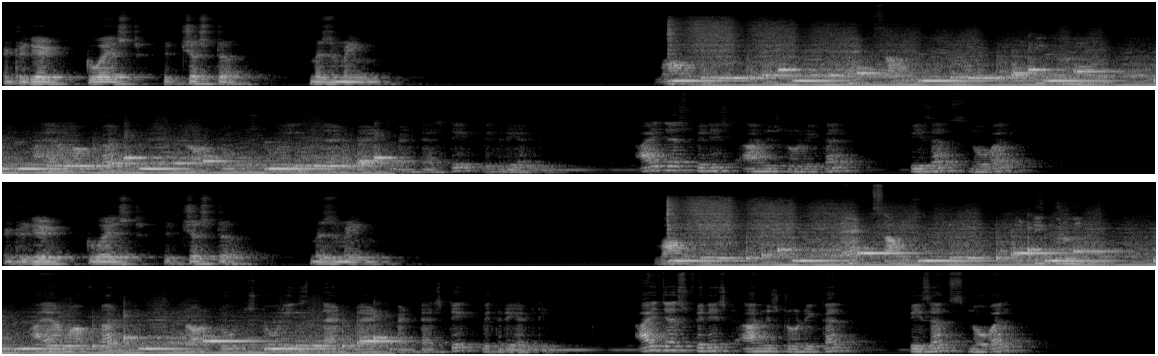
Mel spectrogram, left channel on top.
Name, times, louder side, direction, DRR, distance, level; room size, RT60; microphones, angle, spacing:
voice 1, 0.0-0.6 0.8-1.3 1.6-2.3 3.1-3.8, left 3 dB, 75° left, 0.4 m, -27 dB
voice 2, 6.5-7.0 8.2-9.2 10.1-11.0 11.8-12.9 13.3-20.1 20.6-21.7, right 4 dB, 90° right, 0.4 m, -33 dB
sound 1, 6.6-15.4, equal, 55° right, 0.7 m, -25 dB
3.5 x 2.2 x 2.3 m
head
